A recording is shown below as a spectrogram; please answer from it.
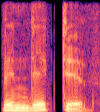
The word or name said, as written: vindictive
